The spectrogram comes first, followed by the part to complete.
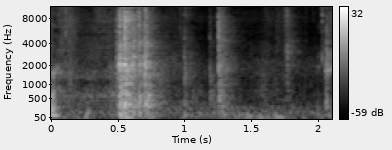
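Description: A single short knock or clunk about half a second in, followed by a fainter click a little later.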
